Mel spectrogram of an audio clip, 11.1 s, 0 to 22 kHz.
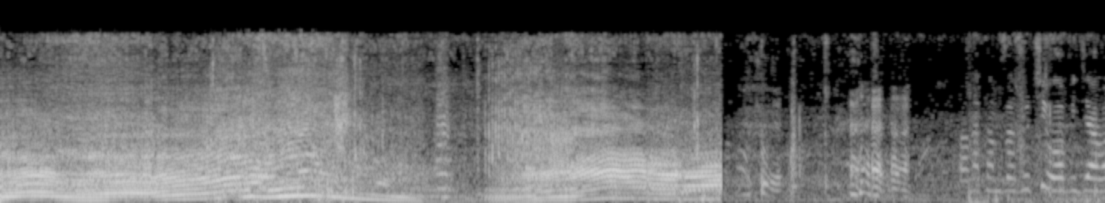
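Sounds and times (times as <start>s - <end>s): truck engine revving: 0.0s - 7.3s.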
